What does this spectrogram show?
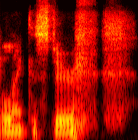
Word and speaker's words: Lancaster: is um and that's how you say it Lancaster um is right in the middle of the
